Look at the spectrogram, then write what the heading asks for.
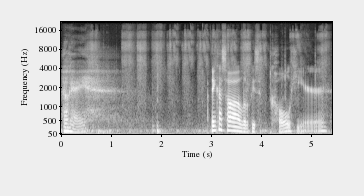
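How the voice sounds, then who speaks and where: A man with a nasal voice, just getting over an illness, chatting excitably through casual live gameplay commentary as a game streamer. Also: medium pitch, takes it slowly. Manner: chatty and excitable, lots of "like" and "you know". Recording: loud background noise.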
